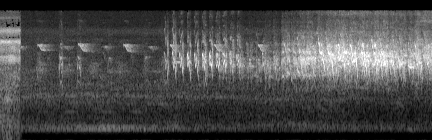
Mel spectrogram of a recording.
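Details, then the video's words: Baya weaver calls while nesting in tropical habitat: thin, high, down-slurred whistles about twice a second, then a fast chattering series rising into a dense, wheezy buzzing chorus. "The Baya Weaver’s Amazing Nests | Tropical Birdlife Sounds"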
